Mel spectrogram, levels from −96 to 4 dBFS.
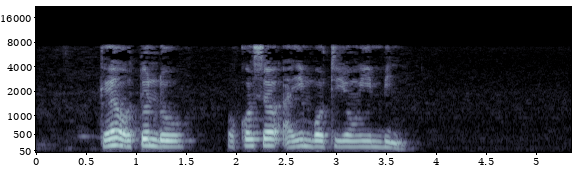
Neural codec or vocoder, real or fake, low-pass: none; real; 7.2 kHz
